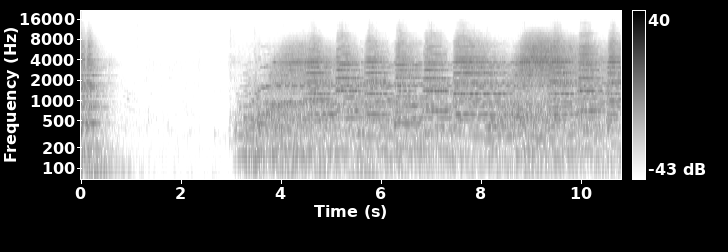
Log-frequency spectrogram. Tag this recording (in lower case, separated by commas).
music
